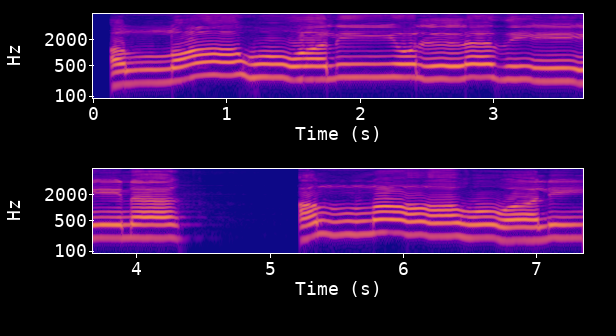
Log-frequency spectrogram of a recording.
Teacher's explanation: জালের আওয়াজটা একদম নরম পাতলা করতে হবে জিহ্বার মাথা উপরের দাঁতের মাথা লাগবে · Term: জালের উচ্চারণটা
